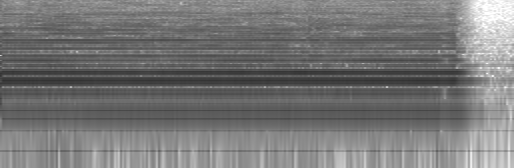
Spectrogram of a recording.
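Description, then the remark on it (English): A ferry horn on the Evergreen State Ferry, departing from the Fauntleroy Ferry Dock in West Seattle across Puget Sound to the north end of Vashon, sounds one long, loud blast: a steady, low, brassy tone rich in overtones, held for about three and a half seconds before cutting off abruptly, with no talking. “Oh, sorry, I should have warned you. We're boarding the Evergreen State Ferry.”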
